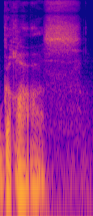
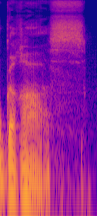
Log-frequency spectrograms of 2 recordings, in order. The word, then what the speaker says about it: grasse: In this lesson, we will discover together two words that are written differently but pronounced the same way.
